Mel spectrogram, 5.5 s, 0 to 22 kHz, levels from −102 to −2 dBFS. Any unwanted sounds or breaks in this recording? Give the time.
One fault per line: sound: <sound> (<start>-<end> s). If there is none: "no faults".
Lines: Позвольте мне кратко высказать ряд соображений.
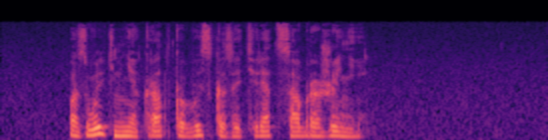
no faults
